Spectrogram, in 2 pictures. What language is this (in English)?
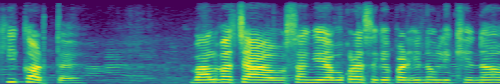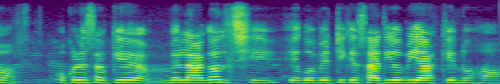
Maithili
